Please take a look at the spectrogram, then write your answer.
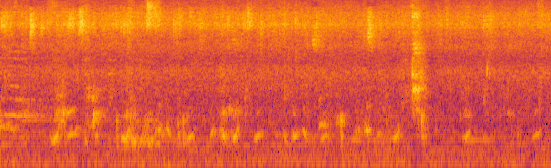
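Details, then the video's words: Chattering guinea pigs: brief low squeaky chirps tumble out rapidly and unevenly, a few sharper peeps standing out, all set against a constant high watery hiss. "Guinea Pigs Sound"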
